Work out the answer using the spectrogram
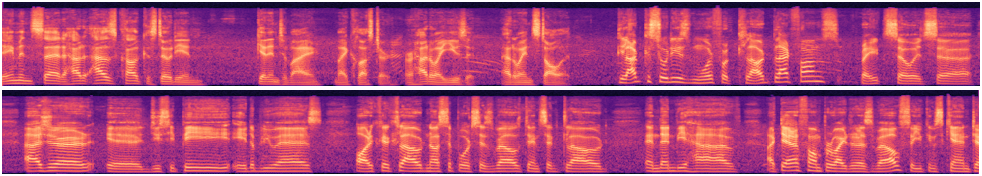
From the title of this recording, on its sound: Live From KubeCon 2023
